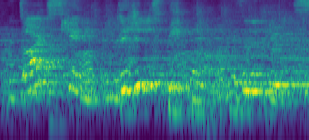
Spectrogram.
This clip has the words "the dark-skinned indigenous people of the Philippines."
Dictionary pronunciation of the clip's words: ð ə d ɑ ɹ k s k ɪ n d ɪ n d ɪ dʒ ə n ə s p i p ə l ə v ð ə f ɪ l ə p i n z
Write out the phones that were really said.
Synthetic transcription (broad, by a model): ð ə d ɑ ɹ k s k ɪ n ɪ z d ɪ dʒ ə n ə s p i p ə l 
